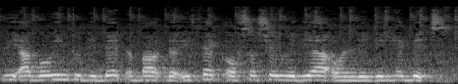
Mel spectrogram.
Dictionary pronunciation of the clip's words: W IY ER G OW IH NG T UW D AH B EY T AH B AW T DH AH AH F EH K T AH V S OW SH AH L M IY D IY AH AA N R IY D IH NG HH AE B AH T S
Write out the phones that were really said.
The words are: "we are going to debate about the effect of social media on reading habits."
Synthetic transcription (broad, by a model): W IY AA G OW IH NG T UW D AH B EY T AH B AW T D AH AH F EH K T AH F S OW SH AH L M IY D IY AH AA N L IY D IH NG HH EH B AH T S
